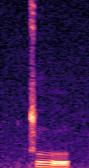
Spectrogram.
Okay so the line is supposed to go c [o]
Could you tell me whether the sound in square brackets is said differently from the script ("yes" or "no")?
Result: no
